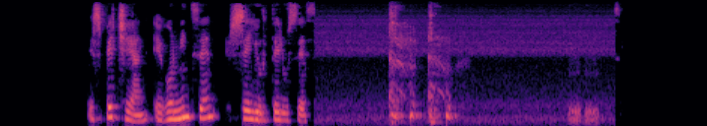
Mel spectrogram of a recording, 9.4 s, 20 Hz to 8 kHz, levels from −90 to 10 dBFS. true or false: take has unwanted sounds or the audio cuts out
true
